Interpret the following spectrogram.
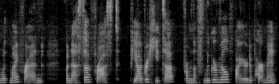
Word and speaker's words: Piedrahita: Piedrahita. Yes. Did I do it? Yes. Piedrahita. Okay, I rolled my R's.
